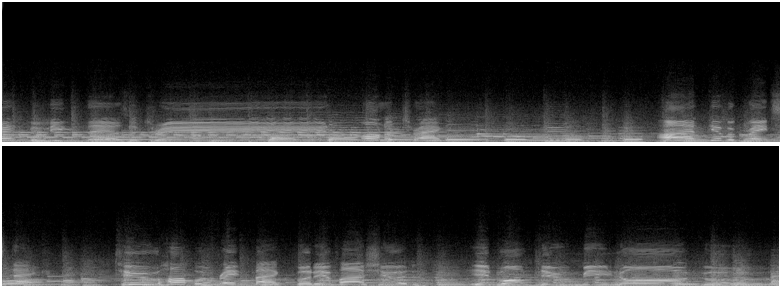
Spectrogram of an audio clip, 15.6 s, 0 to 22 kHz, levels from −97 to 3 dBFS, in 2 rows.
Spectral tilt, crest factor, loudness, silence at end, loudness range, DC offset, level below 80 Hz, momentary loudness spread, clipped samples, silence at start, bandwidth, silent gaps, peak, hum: -6.5 dB/octave; 18 dB; -26 LUFS; 0 s; 2 LU; under 0.1%; -52 dBFS; 9 LU; under 0.1%; 0 s; 8 kHz; none; -8 dBFS; none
